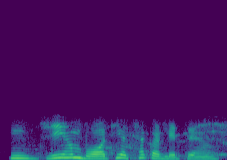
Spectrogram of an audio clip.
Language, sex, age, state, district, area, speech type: Urdu, female, 60+, Uttar Pradesh, Lucknow, urban, conversation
